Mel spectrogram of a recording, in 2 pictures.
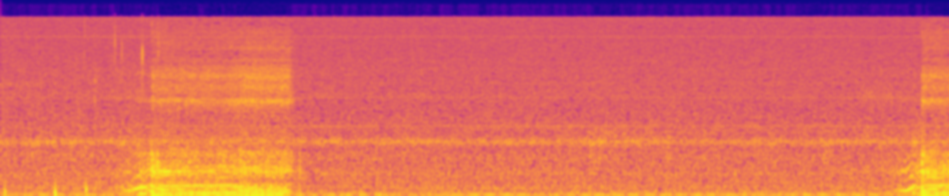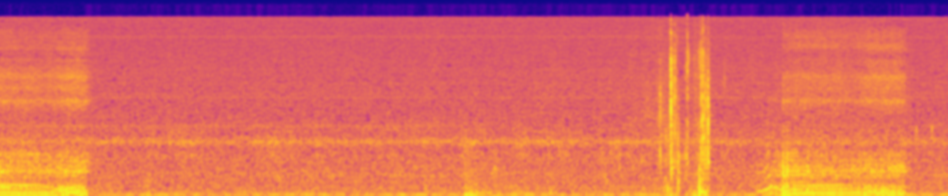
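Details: A small dog resting after a hard day of play, snoring in sleep: three low, rattling snores several seconds apart, about ten breaths a minute, over quiet room noise.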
